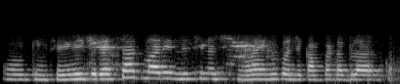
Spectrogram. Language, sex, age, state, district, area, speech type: Tamil, female, 30-45, Tamil Nadu, Mayiladuthurai, rural, conversation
